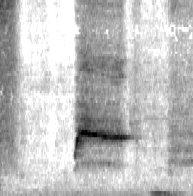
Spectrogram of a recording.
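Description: A person whistling: one short, high, piercing whistle about a second in, held briefly with a slight downward slide, over a breathy hiss.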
